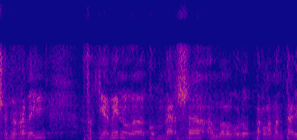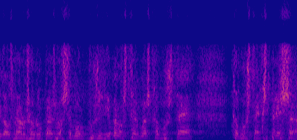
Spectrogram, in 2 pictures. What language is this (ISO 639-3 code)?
cat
